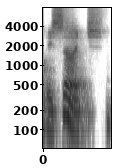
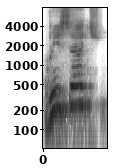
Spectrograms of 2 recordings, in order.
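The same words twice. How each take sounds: First: "research" with the second syllable stressed; stress on SEARCH. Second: "Research" with the first syllable stressed. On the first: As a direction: put the weight on SEARCH in "research". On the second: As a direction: hit RE at the start of "Research". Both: Shown as a demonstration. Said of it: "stress on search or stress on re".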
